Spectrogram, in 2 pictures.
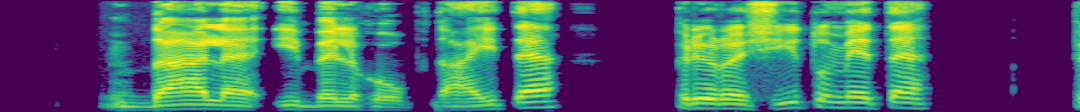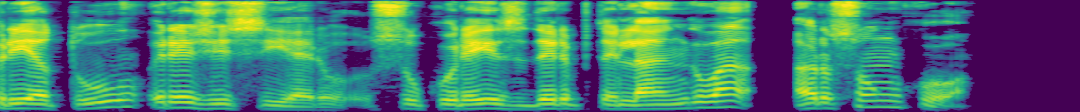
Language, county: Lithuanian, Šiauliai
